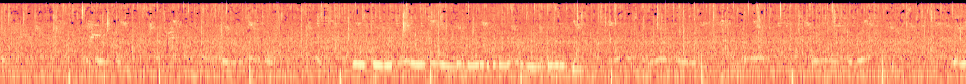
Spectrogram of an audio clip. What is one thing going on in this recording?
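A vinyl record crackles and pops.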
